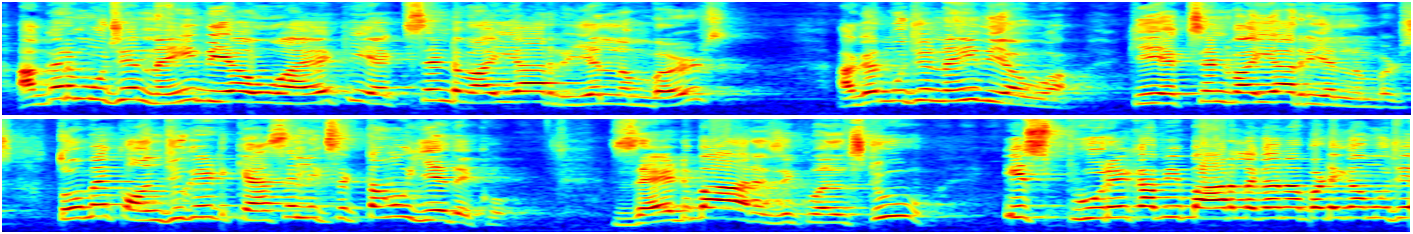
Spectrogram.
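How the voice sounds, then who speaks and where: A man teaches math in a live online class, switching between Hindi and English and calling students "beta." He talks slowly with a high voice and stretches out the key terms. His voice carries an echoey room sound. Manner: drawn-out emphatic explanations, repeatedly asking if everyone is clear.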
